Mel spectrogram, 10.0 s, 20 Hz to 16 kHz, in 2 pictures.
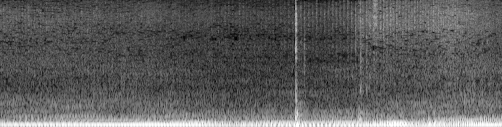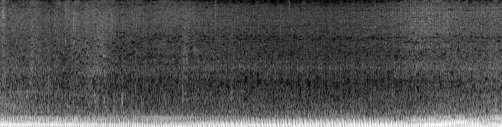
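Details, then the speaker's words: Alfa Romeo 166 2.0 TS petrol engine revving with a deep rumble and uneven knock, oil at full level; sounds like something loose such as a nut inside, cause unclear. "लगता है जिस तरह कोई चीज टूटी हुई नहीं, नट शट पड़ा होता है अंदर।"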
